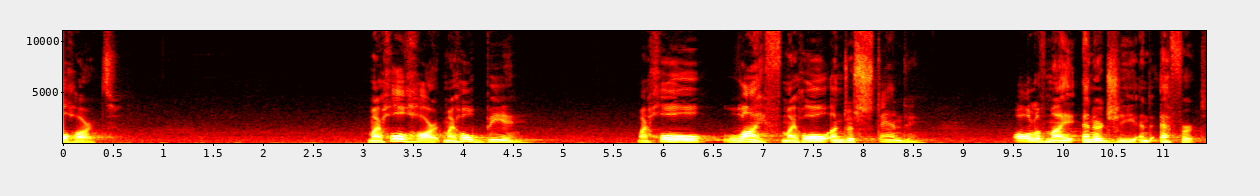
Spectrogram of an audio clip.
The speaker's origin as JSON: {"language": "English", "town": "Leominster", "region": "Massachusetts", "country": "United States", "tie": "born or raised there", "said": "I grew up in Leominster"}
